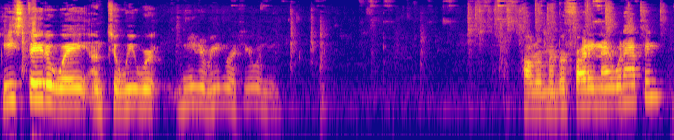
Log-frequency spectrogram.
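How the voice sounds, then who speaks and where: A man coaching a child through a book at home. He talks in a patient, coaxing way, feeding missed words and nudging the reader along. He stays gently firm when attention drifts. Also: sits high, moderate pace.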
